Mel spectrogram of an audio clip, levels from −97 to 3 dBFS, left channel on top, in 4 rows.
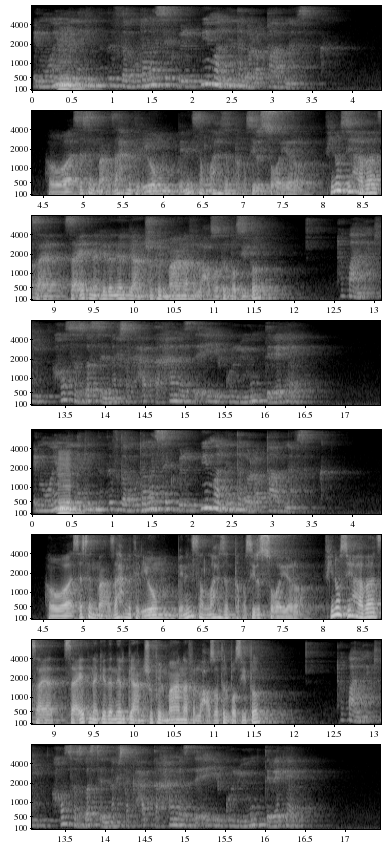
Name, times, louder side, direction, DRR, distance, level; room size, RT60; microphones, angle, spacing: voice 1, 0.0-3.4 12.5-16.4, right 2 dB, 45° right, -3 dB, 1.1 m, -37 dB
voice 2, 4.5-7.8 8.0-11.6, right 5 dB, 75° right, 8 dB, 0.4 m, -27 dB
8.3 x 4.3 x 2.7 m, 0.96 s
head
